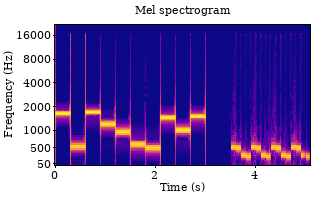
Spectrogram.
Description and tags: GLISIC Marijana 2020 2021 telephone
At the beginning, I added short tones with frequencies ranging from 300 hz to 1700 hz to make the sounds of the composition of a number then
I added 4 frequencies starting from the highest with 523,26 hz and 496,69 hz to the lowest with 294,33 hz and 261,63 hz that I copied and pasted 4 times. At each first frequency I added reverb and at the last one I added echo to give the impression of a telephone ringtone
I added a closing fondue.
call, composing, number, phone, ring, telephone, tone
